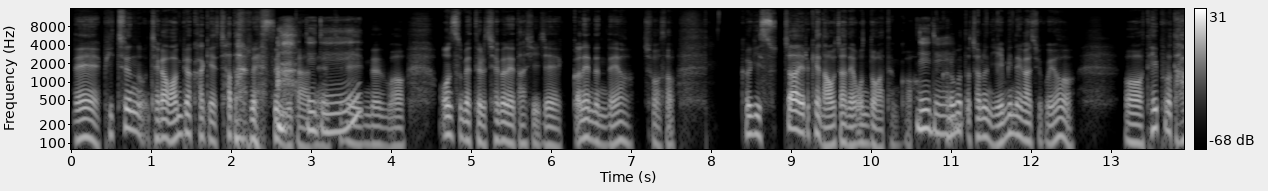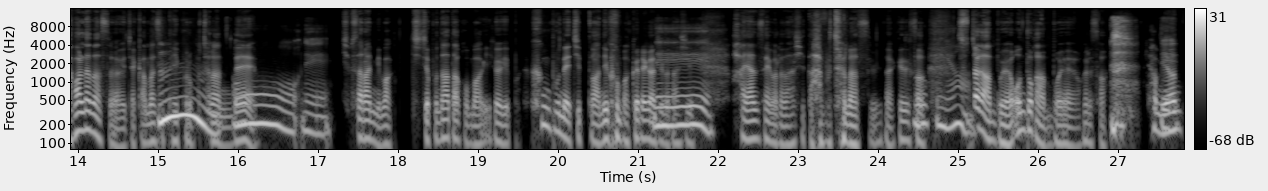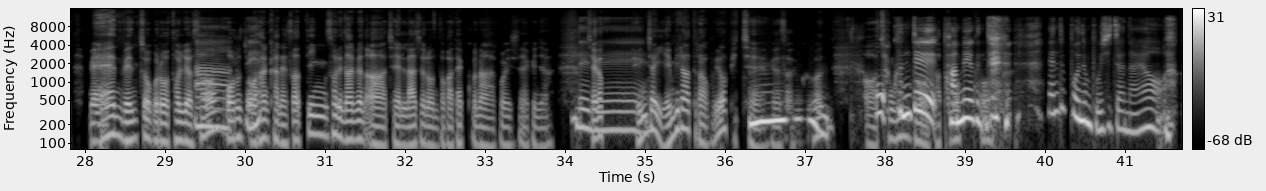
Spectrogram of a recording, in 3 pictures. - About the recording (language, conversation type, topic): Korean, advice, 잠들기 전에 마음과 몸을 어떻게 가라앉힐 수 있을까요?
- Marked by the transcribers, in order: laughing while speaking: "차단을"; other background noise; laughing while speaking: "아니고"; laughing while speaking: "다 붙여"; laugh; laughing while speaking: "근데"; laugh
